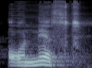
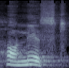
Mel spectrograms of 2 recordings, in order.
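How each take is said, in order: First: The word begins with a vowel, h silent. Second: The word begins with an audible h sound. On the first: The speaker calls it right. "We pronounce it as honest" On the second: The speaker calls it wrong. "We don't say honest"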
